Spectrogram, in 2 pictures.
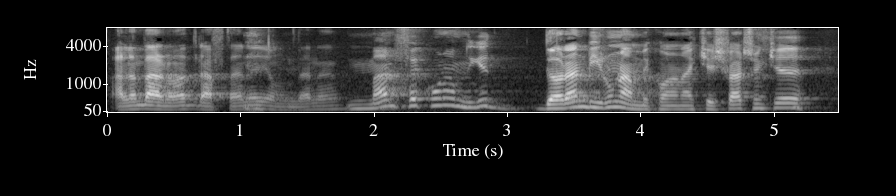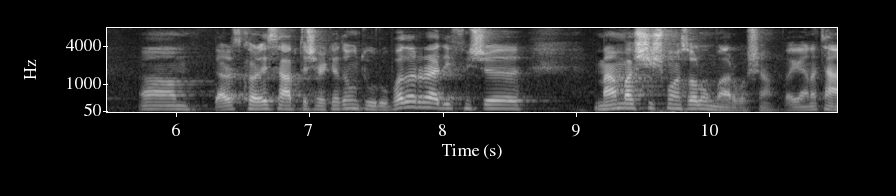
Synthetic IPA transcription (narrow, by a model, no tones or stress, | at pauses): ʔæ̰lɒnbæɾnɒːmæd̪ɾæft̪ænejɒmũnd̪ænemænfe̞ckʰːo̞næmd̪iɟe̞d̪ɒːɾænbiːɾuːnæmːikʰo̞nænæcʰe̞ʃvæɾt͡ʃʰoncʰe̞ | d̥̪æɾæskʰɒːɾɒːjesæb̚t̪ʰe̞ʃe̞ɾcæt̪emunt̪ʰuːɾuːpʰɒːd̪ɒːɾeɾæd̪iːfmiʃe̞ | mænbɒjæd̪ʃiʃmɒːhesɒːlunvæ̰ɾbɒ̰ːʃæ̰mvæ̰ɡɟæɾnæt̪ʰæ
